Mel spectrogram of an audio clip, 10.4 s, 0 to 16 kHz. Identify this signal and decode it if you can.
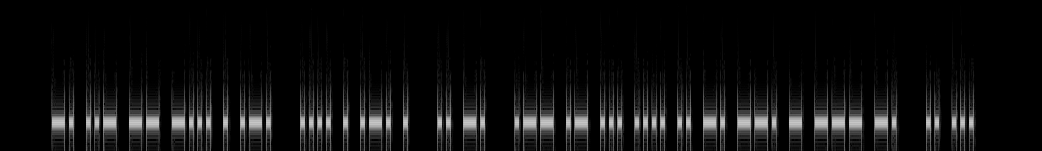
Morse code, heard as a keyed tone, about 28 wpm, 700 Hz. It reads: NUMBER HERE IN WASHINGTON IS
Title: Sets of 5 Words Encore2 28wpm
